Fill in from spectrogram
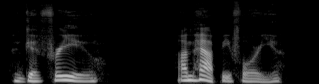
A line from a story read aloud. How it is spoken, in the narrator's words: he sighed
